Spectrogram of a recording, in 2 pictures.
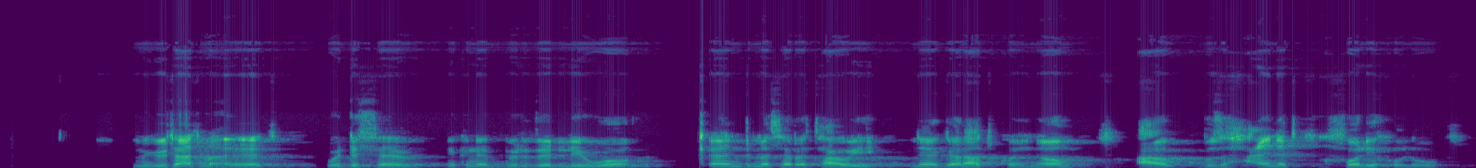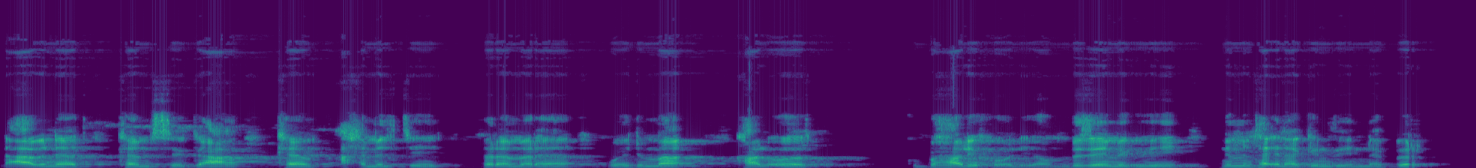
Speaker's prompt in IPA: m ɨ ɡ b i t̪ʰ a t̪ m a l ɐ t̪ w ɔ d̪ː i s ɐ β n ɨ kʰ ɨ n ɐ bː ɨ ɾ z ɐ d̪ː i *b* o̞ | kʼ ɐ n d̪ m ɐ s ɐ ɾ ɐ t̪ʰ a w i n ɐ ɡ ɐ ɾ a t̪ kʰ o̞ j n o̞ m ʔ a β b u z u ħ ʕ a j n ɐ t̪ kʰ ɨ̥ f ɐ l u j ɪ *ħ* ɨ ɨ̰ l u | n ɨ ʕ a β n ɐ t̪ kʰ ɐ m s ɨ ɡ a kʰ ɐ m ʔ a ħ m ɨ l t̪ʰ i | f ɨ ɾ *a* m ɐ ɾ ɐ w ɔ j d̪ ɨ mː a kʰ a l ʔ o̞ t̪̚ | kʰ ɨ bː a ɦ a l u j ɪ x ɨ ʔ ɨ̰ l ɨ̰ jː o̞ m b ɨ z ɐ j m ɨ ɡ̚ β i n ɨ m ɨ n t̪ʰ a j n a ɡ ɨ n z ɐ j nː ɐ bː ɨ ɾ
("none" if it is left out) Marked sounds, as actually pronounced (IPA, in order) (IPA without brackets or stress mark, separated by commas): w, x, ɐ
